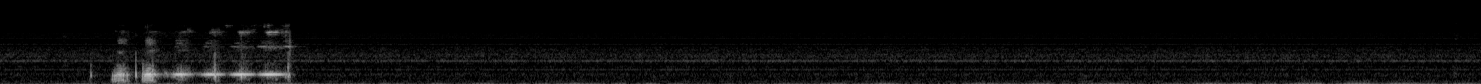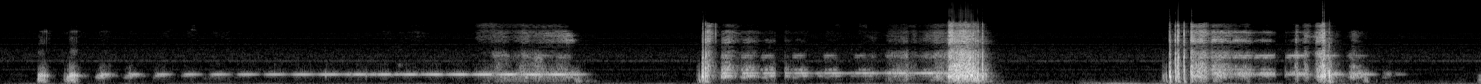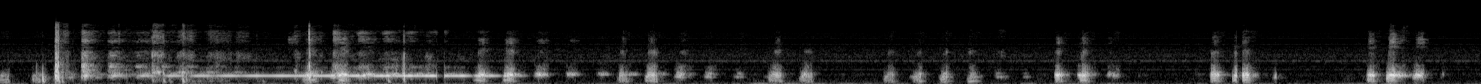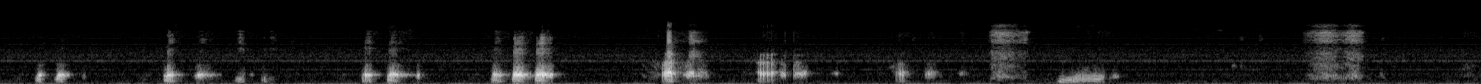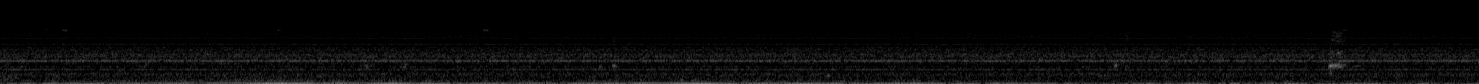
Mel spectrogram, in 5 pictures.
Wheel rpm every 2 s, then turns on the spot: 0, 0, 0, 0, 0, 0, 0, 0, 0, 0, 0, 0, 0, 0, 0, 0, 0, 0, 0, 0, 0, 0, 0, 0, 0, 0, 0, 0, 0, 0, 0, 0, 0, 0, 0, 0, 0.
none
